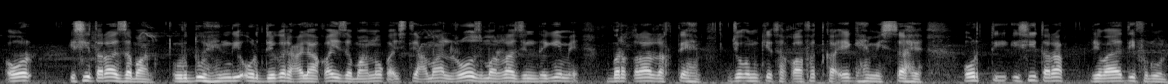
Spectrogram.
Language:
Urdu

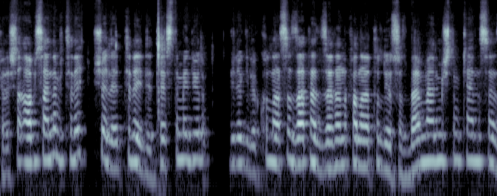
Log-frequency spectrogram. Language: Turkish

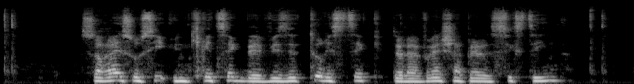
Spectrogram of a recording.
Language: French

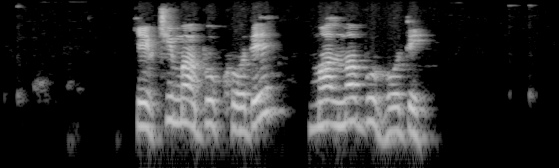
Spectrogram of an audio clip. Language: Kurdish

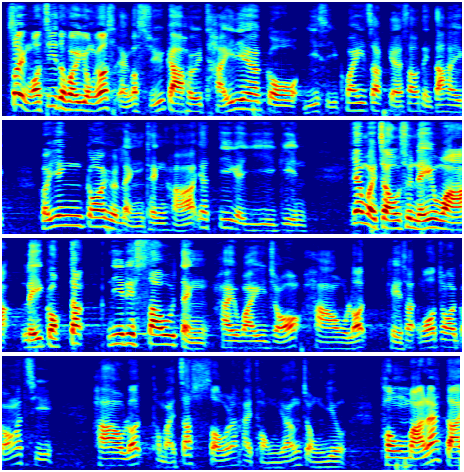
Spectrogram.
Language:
Cantonese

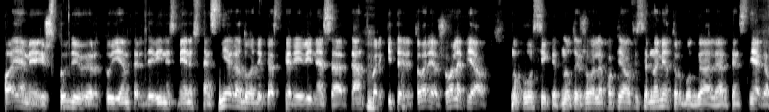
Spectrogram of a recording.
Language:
Lithuanian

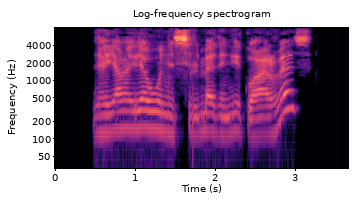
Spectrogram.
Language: Kabyle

